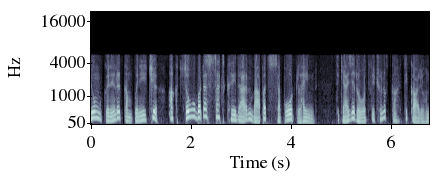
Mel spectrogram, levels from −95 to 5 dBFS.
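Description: Throughout, 4-bit ADPCM compression codes each sample as a coarse predicted step, leaving heavy gritty hiss on the speech and nothing above 5.3 kHz.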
